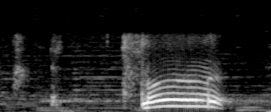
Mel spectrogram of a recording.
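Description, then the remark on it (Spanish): A person imitates a cow with one long, loud, steady vocal moo lasting under a second, preceded by a few soft vocal noises. “¿Puedes hacer el puedes hacer el ruido de una vaca?”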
